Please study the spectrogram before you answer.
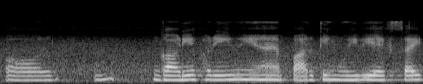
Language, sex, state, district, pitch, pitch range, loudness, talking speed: Hindi, female, Delhi, New Delhi, 210 Hz, 205-215 Hz, -17 LUFS, 170 wpm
